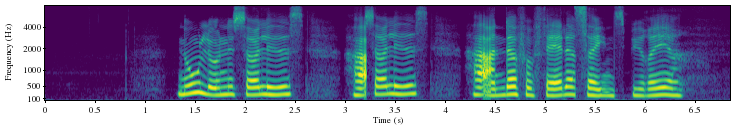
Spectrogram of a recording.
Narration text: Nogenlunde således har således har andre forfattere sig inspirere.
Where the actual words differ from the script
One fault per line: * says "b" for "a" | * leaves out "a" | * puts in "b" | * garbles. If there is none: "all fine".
all fine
